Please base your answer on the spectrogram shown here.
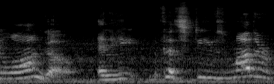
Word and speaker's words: Luongo: was old enough you pronounced our last name Longo the you is silent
